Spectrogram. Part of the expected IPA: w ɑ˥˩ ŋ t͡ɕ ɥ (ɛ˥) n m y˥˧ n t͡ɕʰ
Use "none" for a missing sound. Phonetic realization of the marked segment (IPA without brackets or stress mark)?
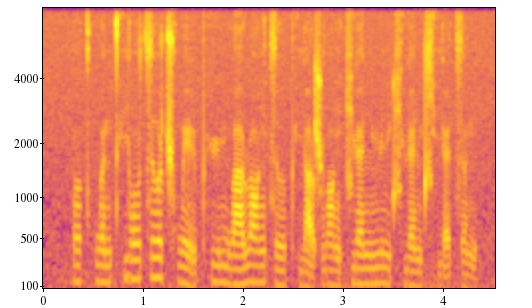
ɛ˥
